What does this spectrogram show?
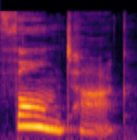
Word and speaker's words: thumbtack: Thumbtack. Thumbtack. این کلمه بی توش تلفظ نمیشه، حرف ب خونده نمیشه.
